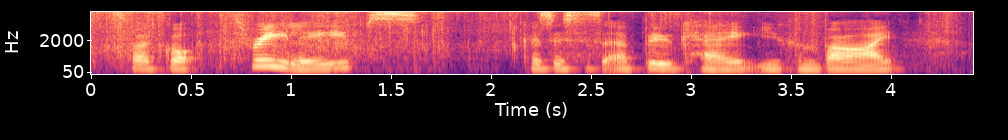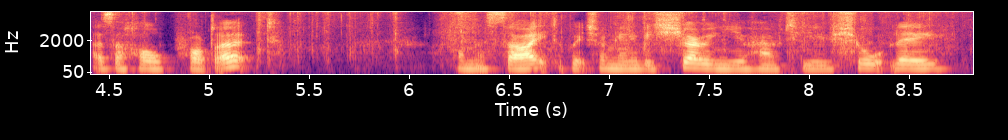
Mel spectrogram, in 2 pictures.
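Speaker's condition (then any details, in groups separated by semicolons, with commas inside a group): No condition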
